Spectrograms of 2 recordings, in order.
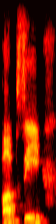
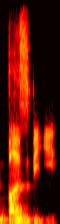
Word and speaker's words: Bubsy: wrong i like it i have half a mind to correct you on the pronunciation of the character's name that's bubsy but i also get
